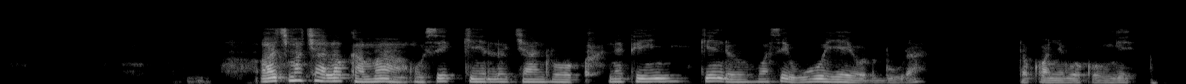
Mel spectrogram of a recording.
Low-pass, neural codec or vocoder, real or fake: 5.4 kHz; codec, 16 kHz, 8 kbps, FreqCodec, smaller model; fake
